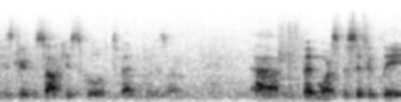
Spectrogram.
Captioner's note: non-english speech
